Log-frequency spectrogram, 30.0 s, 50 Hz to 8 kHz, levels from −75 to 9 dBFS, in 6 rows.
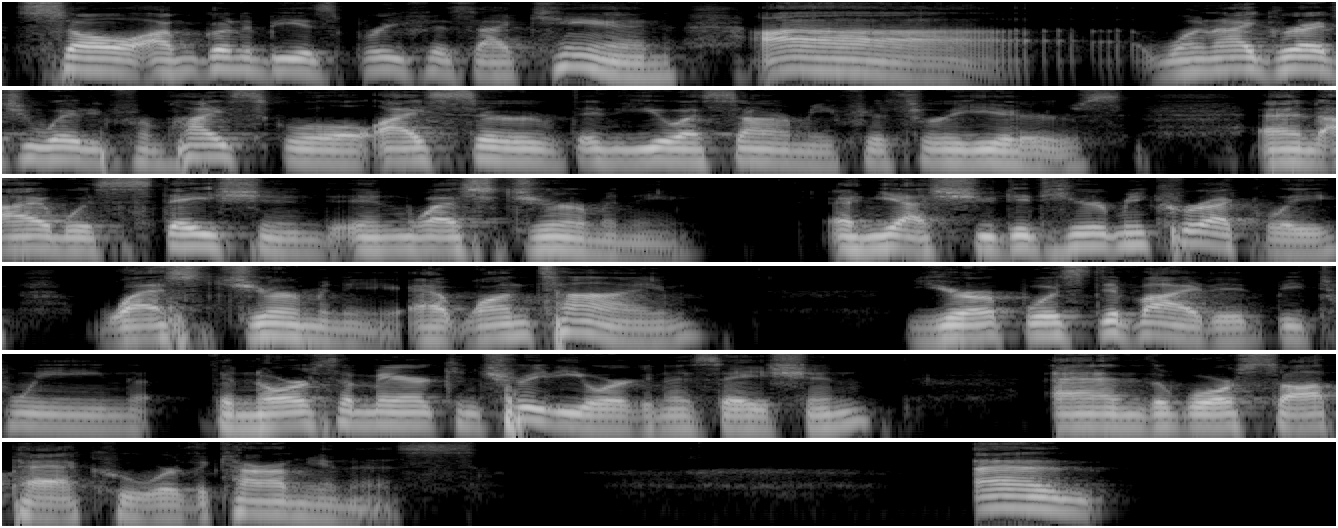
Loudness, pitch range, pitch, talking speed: -20 LUFS, 105-125 Hz, 110 Hz, 130 wpm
